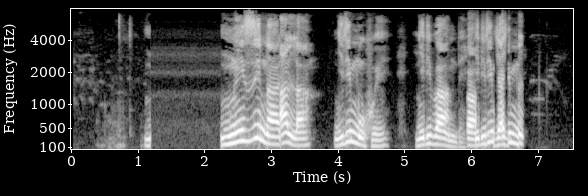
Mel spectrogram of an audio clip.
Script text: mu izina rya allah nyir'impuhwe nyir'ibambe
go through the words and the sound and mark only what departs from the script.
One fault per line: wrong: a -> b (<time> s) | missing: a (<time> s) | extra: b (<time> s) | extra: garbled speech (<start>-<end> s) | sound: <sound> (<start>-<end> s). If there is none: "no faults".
missing: rya (3.0 s)
extra: garbled speech (5.9-6.8 s)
